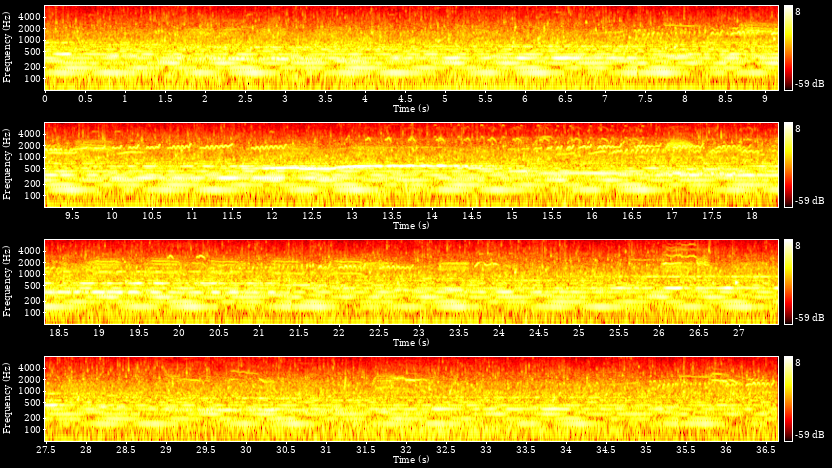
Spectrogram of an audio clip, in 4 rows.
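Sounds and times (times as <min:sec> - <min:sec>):
soft flute melody: 0:00.0 - 0:36.6
gentle rainforest ambience: 0:06.0 - 0:36.6.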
